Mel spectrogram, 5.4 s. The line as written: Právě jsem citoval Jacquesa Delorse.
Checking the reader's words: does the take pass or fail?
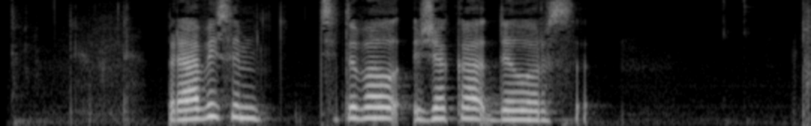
pass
